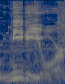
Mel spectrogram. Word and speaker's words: Meteor: checking out the channel Meteor. It's spelled Meteors with a Z, but it actually is just Meteor.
